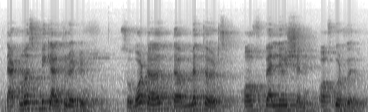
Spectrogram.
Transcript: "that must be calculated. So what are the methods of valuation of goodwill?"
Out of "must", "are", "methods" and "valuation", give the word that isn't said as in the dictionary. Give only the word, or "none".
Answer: methods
